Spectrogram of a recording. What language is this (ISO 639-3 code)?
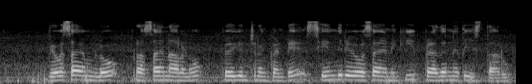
tel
